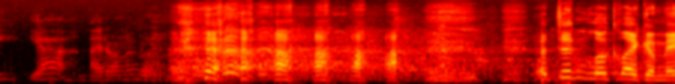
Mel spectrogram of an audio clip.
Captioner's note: laughter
